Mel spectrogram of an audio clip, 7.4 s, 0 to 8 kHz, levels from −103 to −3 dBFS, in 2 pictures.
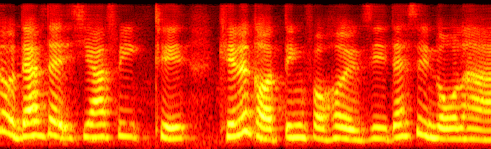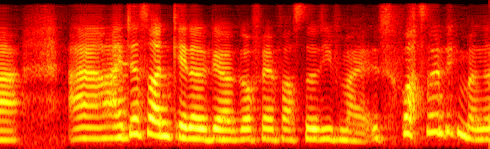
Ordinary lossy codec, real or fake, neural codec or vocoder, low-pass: none; fake; codec, 16 kHz, 0.3 kbps, FocalCodec; 7.2 kHz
